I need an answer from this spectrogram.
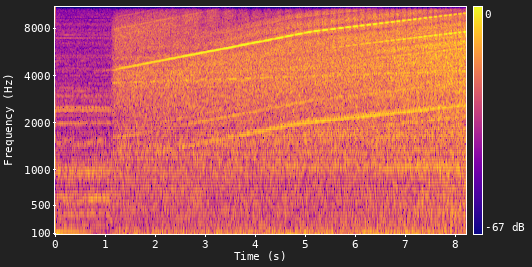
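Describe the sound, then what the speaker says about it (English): Jet engine starting up in a flight simulator, a broad roar that builds after a second with whining tones rising slowly and steadily, loud and continuous with no talking. "Alright, that sounds like a good engine start to me."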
